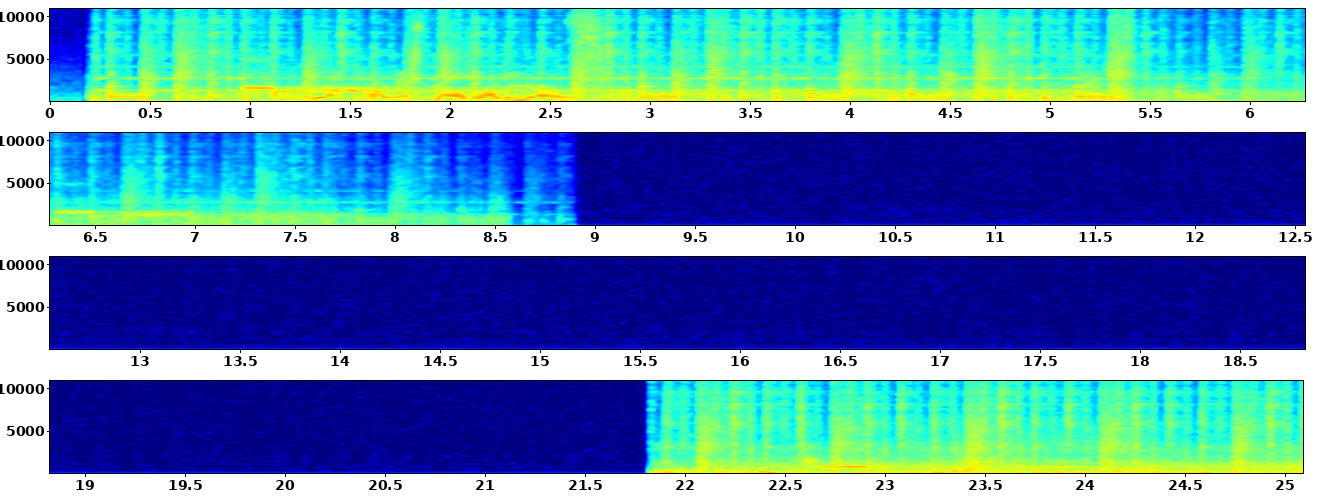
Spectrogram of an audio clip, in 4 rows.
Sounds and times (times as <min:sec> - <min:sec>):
Music: 0:00.2 - 0:08.9, 0:21.8 - 0:25.0.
